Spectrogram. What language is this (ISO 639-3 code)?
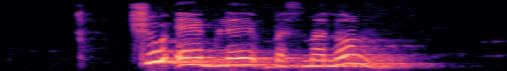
epo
